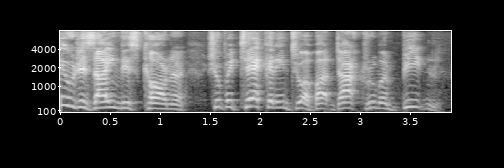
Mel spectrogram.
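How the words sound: It is said in an imitated non-English accent. "I have to do the accent now"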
